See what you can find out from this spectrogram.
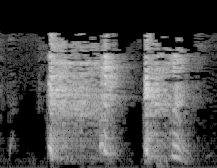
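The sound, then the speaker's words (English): Two harsh coughing bouts from someone battling a bad, lingering cough, each burst breaking into a couple of rough hacks, loud and alone with no talk. “I'm still battling this horrible cough, so excuse me here.”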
